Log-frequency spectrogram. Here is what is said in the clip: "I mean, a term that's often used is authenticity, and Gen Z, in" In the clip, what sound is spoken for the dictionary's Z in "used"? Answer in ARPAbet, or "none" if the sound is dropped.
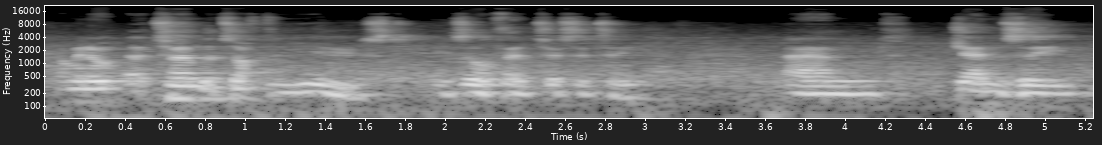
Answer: Z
